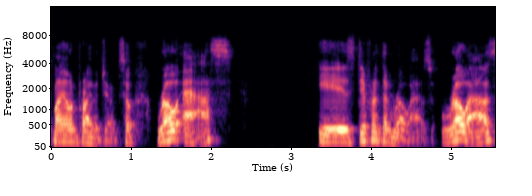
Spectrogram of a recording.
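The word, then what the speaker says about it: ROAS: part of this and the row as not the not the RASS yeah Rass is a bit cheeky um and that's the way I remember it it's spelled r o a SS so Rass not row as so I'm going to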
